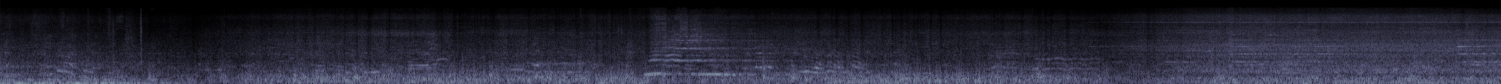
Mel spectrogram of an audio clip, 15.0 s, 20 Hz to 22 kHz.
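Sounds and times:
train wheels rumbling on rail: 0.0 - 15.0.

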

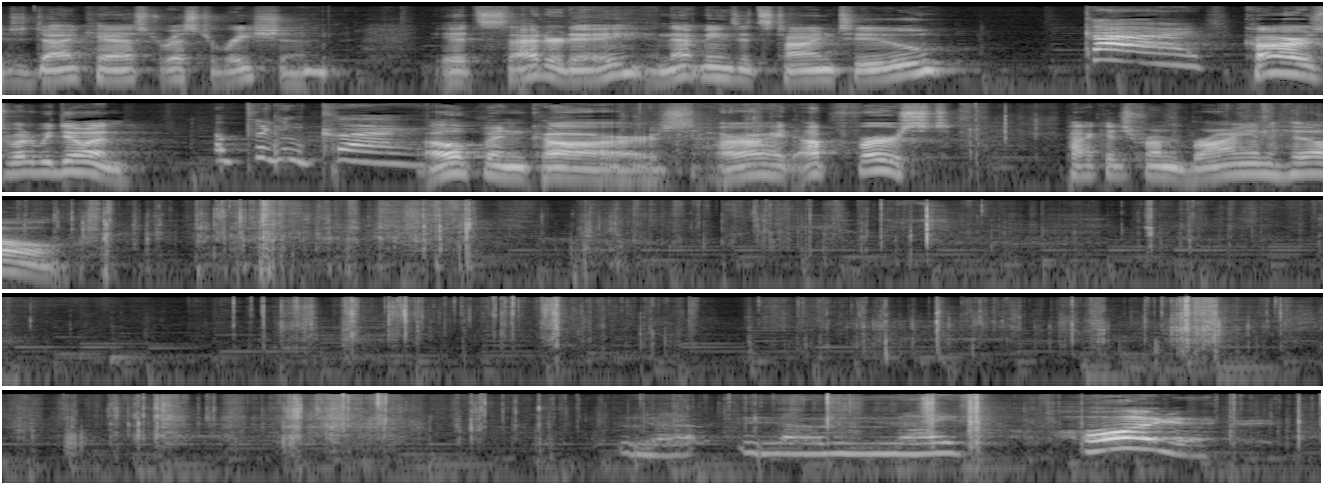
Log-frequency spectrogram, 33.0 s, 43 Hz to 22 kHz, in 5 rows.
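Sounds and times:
envelope crinkling and crackling: 9.7 - 20.2, 20.8 - 33.0
knife slitting envelope: 13.5 - 19.6, 21.0 - 29.2.

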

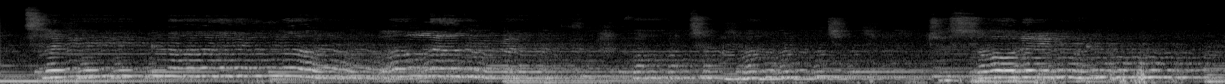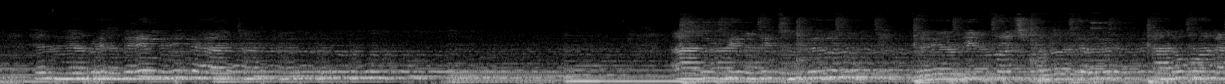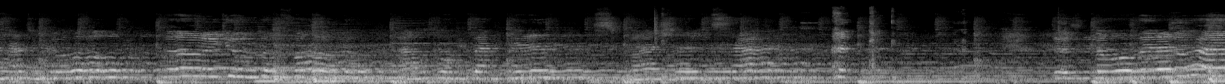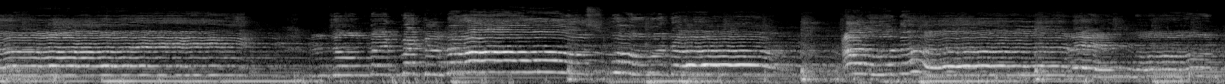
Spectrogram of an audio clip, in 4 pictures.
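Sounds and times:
instrumental accompaniment: 0.0 - 49.0
woman singing into microphone: 0.0 - 49.0.

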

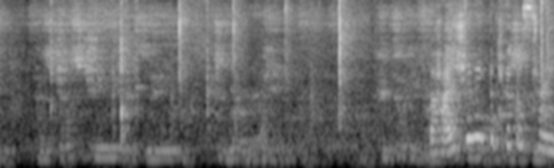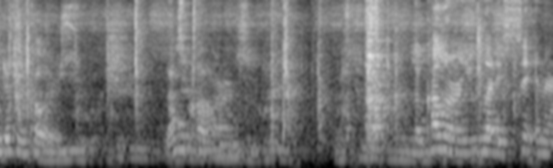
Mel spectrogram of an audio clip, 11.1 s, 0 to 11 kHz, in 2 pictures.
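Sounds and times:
metal spoon clicking on plastic bowl: 4.6 - 6.0.

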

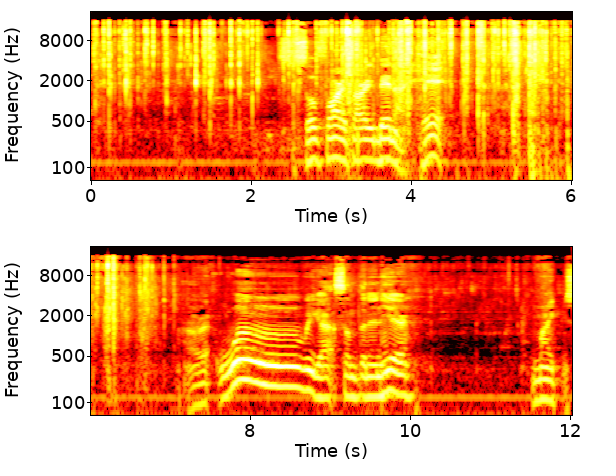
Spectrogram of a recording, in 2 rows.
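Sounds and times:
plastic wrapper crinkling: 0.0 - 7.2.

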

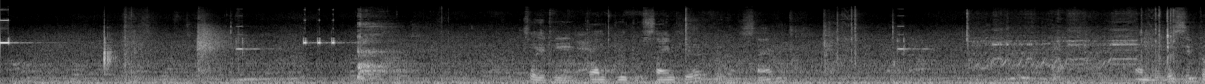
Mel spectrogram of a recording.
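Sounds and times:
receipt printer whirring: 9.6 - 12.0.

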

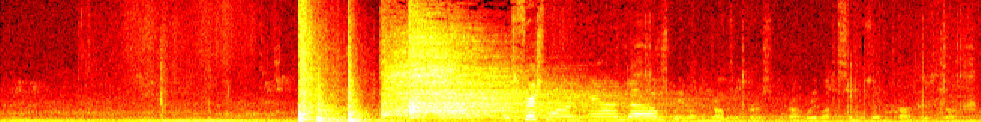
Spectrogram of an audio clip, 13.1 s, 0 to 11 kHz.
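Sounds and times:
sharp drum strokes: 4.0 - 10.4
cymbal crash ringing: 4.0 - 10.5.

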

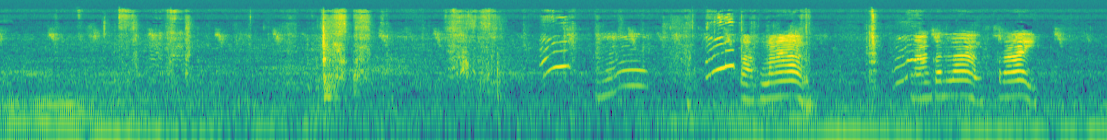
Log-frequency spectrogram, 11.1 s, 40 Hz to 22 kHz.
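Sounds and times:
baby monkey crying: 5.4 - 7.8, 8.9 - 9.4.

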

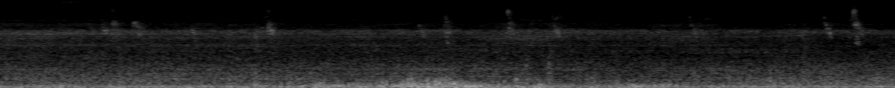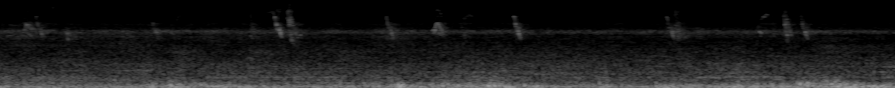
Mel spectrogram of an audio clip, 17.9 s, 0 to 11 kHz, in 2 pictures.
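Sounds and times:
small birds chirping: 8.1 - 12.2.

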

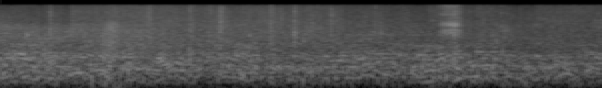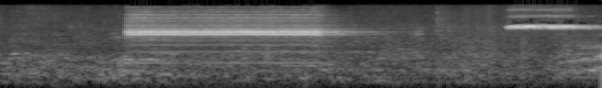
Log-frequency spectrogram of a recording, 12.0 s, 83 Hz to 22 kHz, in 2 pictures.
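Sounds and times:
echoing pool hall noise: 0.0 - 12.0
referee's whistle blowing: 7.3 - 9.8, 11.1 - 12.0.

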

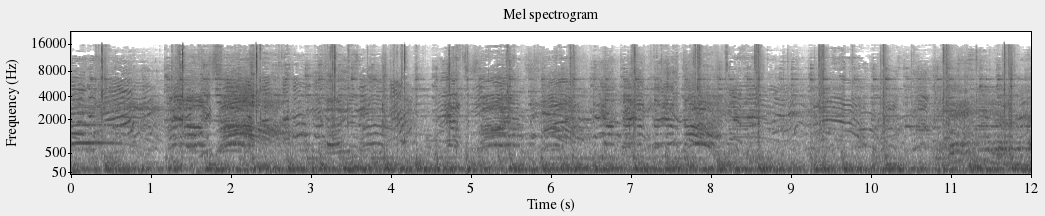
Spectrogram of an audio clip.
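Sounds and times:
low rumble of crowd: 0.0 - 12.0.

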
